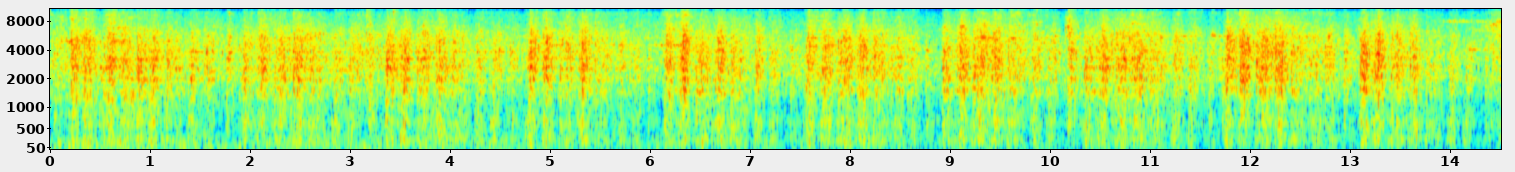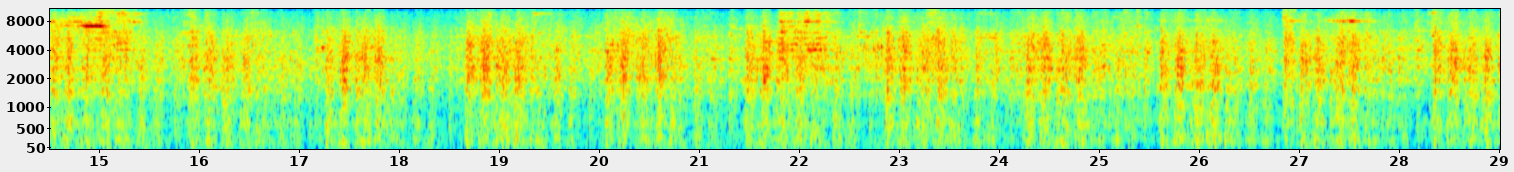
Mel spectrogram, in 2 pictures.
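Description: Loaded coal hopper cars of a freight train rolling past, steel wheels clattering in a steady repeating rhythm. A diesel locomotive's low engine rumble fades out in the first second as it goes by.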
